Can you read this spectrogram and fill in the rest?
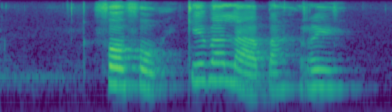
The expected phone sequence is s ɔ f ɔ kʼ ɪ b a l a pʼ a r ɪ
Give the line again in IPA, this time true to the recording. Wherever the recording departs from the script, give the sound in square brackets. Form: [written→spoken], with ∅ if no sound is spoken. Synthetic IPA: [s→f] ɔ f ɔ kʼ ɪ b a l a pʼ a r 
